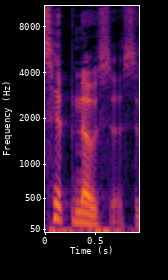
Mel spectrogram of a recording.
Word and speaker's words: Hypgnosis: The name is Hypnosis. It's spelled weird. Hypgnosis. Like Gnosis, like Gnostic almost, you know?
